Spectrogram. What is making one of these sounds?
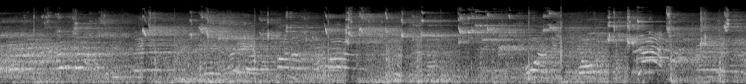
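Young players shout and call out to each other in an echoing gym.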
